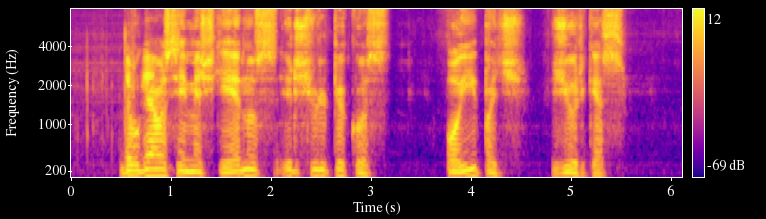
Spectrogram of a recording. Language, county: Lithuanian, Klaipėda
